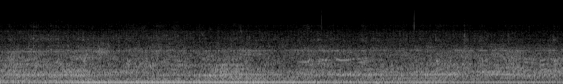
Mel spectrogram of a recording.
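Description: Consolidated PBY-5A Catalina's two Pratt & Whitney R-1830 Twin Wasp radial engines running in flight, a steady low drone of propellers and engines.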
